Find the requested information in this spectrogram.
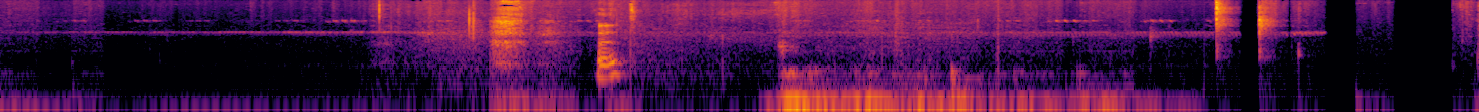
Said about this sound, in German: das war Sarahs Tageslichtwecker mit Grillenzirpen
